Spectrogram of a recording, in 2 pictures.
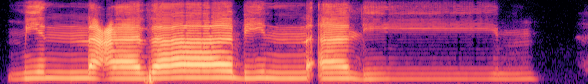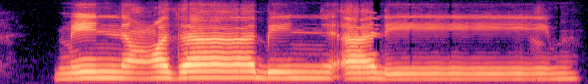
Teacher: Don't forget that slight squeeze for the ain here.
